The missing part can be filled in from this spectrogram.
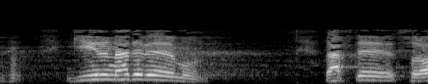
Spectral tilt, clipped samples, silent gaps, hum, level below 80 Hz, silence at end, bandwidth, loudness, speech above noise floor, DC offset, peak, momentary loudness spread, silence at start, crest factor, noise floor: -9 dB/octave; under 0.1%; none; none; -66 dBFS; 0 s; 5.2 kHz; -16 LUFS; 36 dB; under 0.1%; -2 dBFS; 17 LU; 0.1 s; 16 dB; -52 dBFS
